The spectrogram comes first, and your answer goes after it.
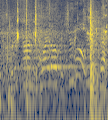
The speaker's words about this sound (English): She grins shyly at a group of teenage boys playing basketball.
